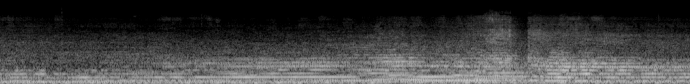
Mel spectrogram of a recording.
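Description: An engine idles steadily nearby, its pitch shifting slightly.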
